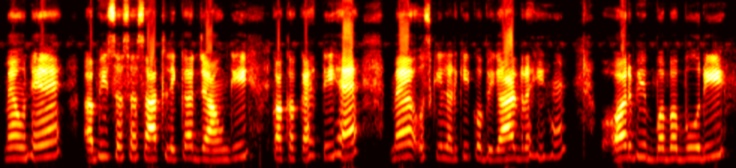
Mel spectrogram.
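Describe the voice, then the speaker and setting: A woman's voice: on the high side, a little slow, sharp tone. A woman voicing a sulky young girl who stammers through her tears. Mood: tearful. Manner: tearful, stammering.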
